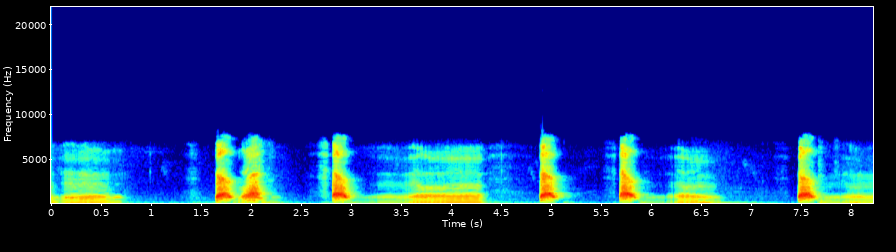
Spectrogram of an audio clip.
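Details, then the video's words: Noisy Chihuahua in the morning, mixing short, piercing barks with drawn-out, wavering whines and growls between them, in an irregular back-and-forth pattern. "Chihuahua Noisy | Morning Alarm Clock"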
